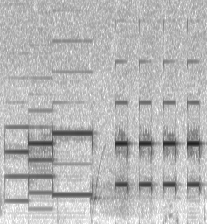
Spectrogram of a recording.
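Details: Eufy robot vacuum with its cover off, solid red light: a short rising chime, then four evenly spaced high beeps, the stuck-brush error code.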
